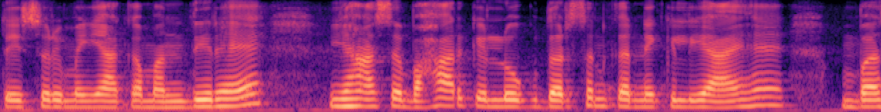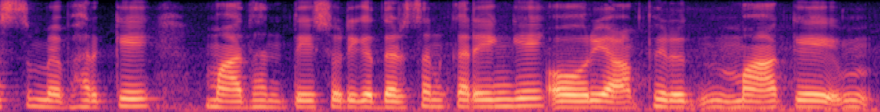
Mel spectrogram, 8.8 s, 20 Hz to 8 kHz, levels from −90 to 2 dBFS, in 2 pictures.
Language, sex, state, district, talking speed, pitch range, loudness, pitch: Hindi, female, Chhattisgarh, Bastar, 205 wpm, 165-185 Hz, -16 LUFS, 175 Hz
